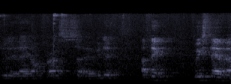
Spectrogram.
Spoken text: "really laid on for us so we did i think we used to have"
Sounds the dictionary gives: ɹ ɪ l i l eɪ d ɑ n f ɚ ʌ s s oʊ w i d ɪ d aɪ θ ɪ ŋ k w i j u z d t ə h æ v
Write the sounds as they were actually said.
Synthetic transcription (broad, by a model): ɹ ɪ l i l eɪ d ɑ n f ɚ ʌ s s oʊ w i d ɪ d aɪ θ ɪ ŋ k w i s t ə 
